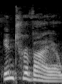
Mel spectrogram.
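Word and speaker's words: Intravaia: intraa I always wanted to know how to pronounce that intraa yes intravia which is why why his stage name is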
